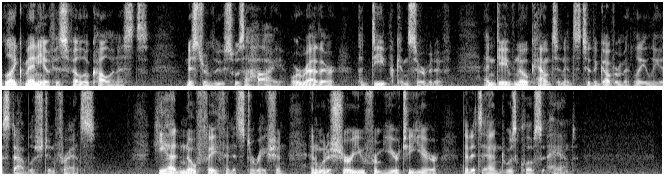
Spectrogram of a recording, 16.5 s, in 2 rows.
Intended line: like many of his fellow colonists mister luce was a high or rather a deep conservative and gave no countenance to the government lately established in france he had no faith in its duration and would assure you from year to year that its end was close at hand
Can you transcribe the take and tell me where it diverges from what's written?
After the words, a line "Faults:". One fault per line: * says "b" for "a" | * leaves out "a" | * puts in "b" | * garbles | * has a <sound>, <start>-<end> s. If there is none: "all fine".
like many of his fellow colonists mister luce was a high or rather a deep conservative and gave no countenance to the government lately established in france he had no faith in its duration and would assure you from year to year that its end was close at hand
Faults:
all fine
